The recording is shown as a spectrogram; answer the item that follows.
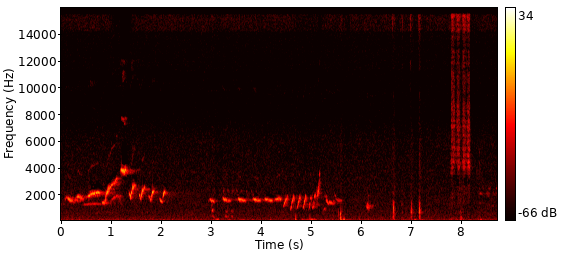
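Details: White-rumped shama delivering rich song: quick rolling trills, a run of repeated whistled notes and brief chirps, followed by scattered clicks and a short rattle.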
